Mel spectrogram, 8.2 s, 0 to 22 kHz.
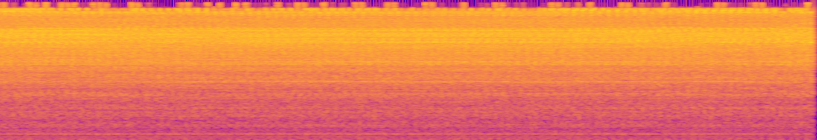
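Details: Kia Picanto 2, 1.0 G3LA engine, cold start at about -7°C: steady, even, dry tapping about three per second, suspected bottom-end/piston knock; owner asks if overhaul is near, unconfirmed.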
